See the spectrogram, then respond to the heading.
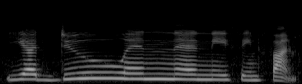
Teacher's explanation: We link together doing because we're going to drop the G. It ends with the sound n, the N sound.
